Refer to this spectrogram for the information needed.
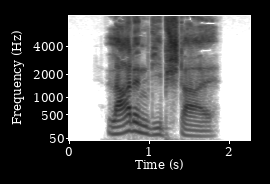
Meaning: shoplifting
- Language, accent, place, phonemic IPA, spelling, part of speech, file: German, Germany, Berlin, /ˈlaːdn̩ˌdiːpʃtaːl/, Ladendiebstahl, noun, De-Ladendiebstahl.ogg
